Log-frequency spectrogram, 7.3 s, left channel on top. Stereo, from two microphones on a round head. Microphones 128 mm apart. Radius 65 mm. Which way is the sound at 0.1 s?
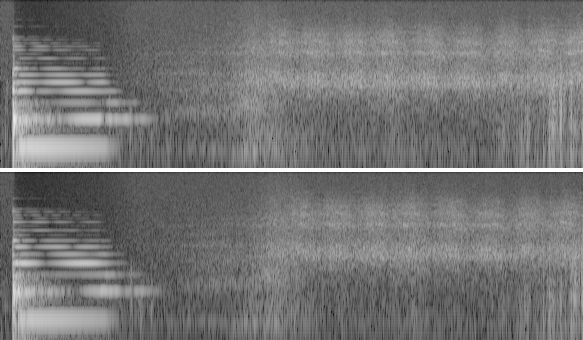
15° right (ahead or behind).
